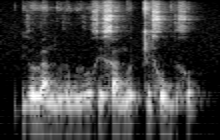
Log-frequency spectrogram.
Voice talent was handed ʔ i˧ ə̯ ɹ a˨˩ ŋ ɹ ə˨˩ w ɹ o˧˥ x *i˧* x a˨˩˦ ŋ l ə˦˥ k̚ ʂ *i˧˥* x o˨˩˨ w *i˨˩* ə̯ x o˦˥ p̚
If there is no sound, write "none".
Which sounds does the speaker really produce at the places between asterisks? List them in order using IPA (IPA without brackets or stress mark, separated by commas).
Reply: e˧, i˧˥, i˨˩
